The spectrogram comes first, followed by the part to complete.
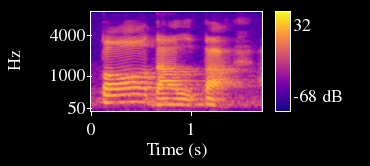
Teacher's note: ত, দাল, তাটা সামনের উপরে 2 দাঁতের গোড়ার সঙ্গে লাগিয়ে, সামনের উপরের জিহ্বার আগা সামনের উপরের 2 দাঁতের গোড়ার সঙ্গে লাগে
